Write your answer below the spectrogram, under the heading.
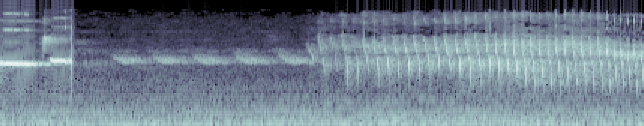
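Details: Canary rolling song, for tutoring young canaries: a few sharp high notes and soft even whistled tones, then a rapid, rising trill of dense high notes that builds in loudness.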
